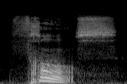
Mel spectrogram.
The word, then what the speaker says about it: France: okay lambour okay la France la France okay n here nazal la France okay we continue leba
